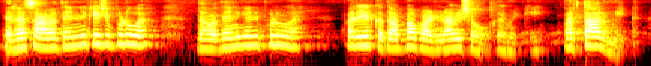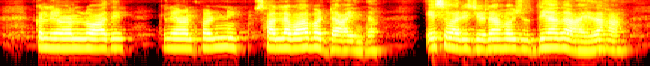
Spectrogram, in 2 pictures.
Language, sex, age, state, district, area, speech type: Dogri, female, 60+, Jammu and Kashmir, Jammu, urban, spontaneous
